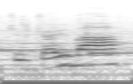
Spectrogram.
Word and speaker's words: jojoba: And then there's jojoba, or you may pronounce it as jojoba, beginning with a J.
